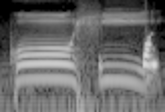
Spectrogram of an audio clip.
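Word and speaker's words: コーヒー: So technically this is coffee but it will be pronounced as cohi.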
